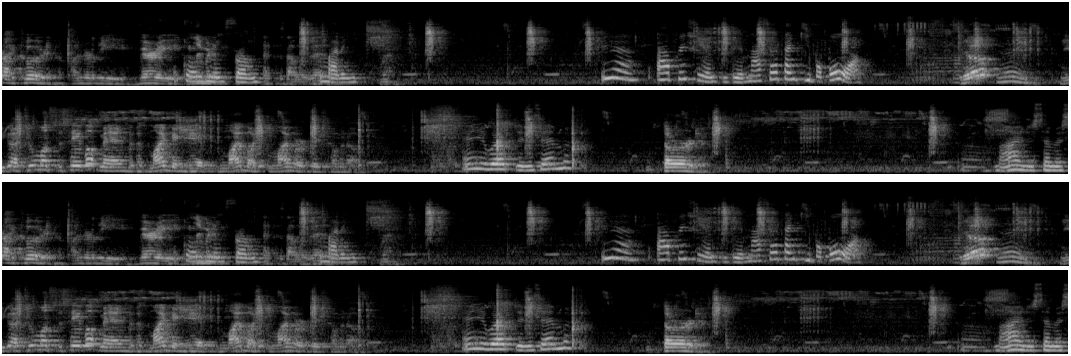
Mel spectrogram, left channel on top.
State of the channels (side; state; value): both; normal; correlation 0.96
